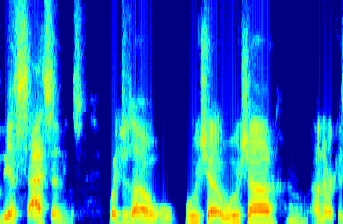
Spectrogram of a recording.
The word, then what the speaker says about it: wuxia: So the next one we got is Code of the Assassins, which is a wuxia.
